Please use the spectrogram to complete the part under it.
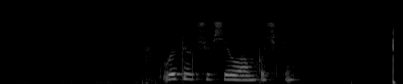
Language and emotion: Russian, neutral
